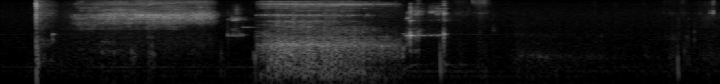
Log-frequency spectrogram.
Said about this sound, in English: Taking a toke with my folk for my folk. Cheers, amigos.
